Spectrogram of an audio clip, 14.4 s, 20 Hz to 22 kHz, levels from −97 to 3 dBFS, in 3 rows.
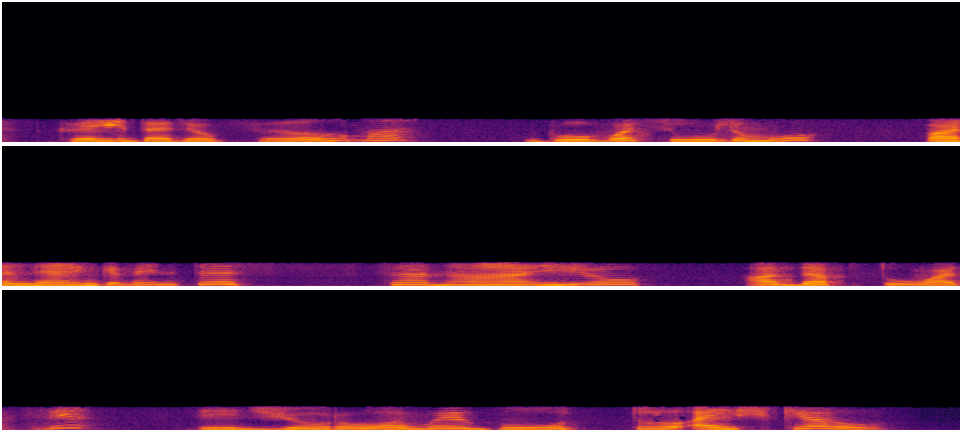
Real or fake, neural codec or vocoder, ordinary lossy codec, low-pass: fake; codec, 16 kHz, about 1 kbps, DyCAST, with the encoder's durations; AAC, 24 kbps; 3.6 kHz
